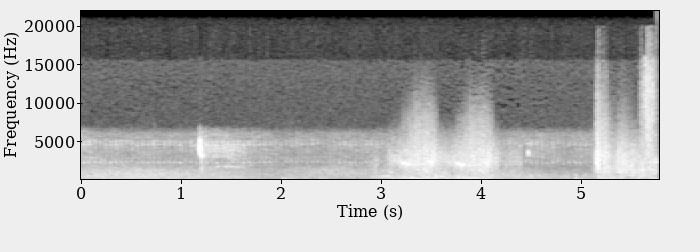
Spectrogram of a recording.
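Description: Artillery barrage in the WWII strategy game Combat Mission: Battle for Normandy, with several distant booms and whistling incoming shells under a steady rumble, ending in a louder close impact.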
